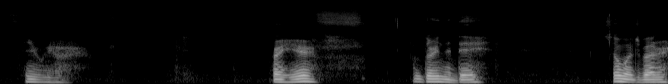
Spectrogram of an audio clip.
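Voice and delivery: out of breath, catching his breath. A package mover, having just walked all the way up, speaks out of breath. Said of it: "Sorry, I gotta catch my breath".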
